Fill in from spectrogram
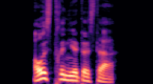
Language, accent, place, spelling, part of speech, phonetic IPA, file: German, Germany, Berlin, austrainiertester, adjective, [ˈaʊ̯stʁɛːˌniːɐ̯təstɐ], De-austrainiertester.ogg
- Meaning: inflection of austrainiert: 1. strong/mixed nominative masculine singular superlative degree 2. strong genitive/dative feminine singular superlative degree 3. strong genitive plural superlative degree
